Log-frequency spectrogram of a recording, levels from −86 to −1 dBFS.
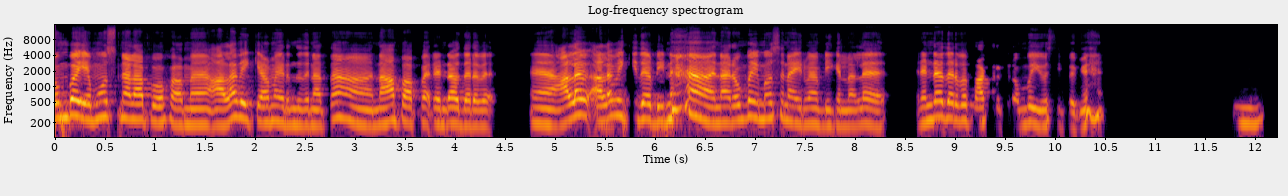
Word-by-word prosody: ரொம்ப 250 +4 +3 0.2
எமோஷன்னலா 245 -1 0
போகாம, 205 -3 -2 0.3
அழவைக்காம 215 -2 0
இருந்ததுன்னா 185 -1 -4
தான் 245 -2 +2 0.3
நான் 215 +2 +1
பாப்பேன், 205 -1 -2
2வது 195 -1 +1
தடவ. 175 0 -2 0.5
அ - - -1 0.3
அழ - - +4 0.3
அழவைக்குது 240 -1 0
அப்படின்னா, 210 -3 0 0.4
நான் 205 +1 +2
ரொம்ப 230 +4 -2
எமோஷன் 240 -2 -3
ஆயிருவேன் 195 0 -3
அப்படிங்கறனால, 175 +1 -5 0.6
2வது 255 +3 +2
தறவ 220 -1 -2
பாக்கறக்கு 195 -1 -5
ரொம்ப 200 +2 -4
யோசிப்பங்க. 165 -2 -9 1.5
ம். 195 +1 -10
205 Hz, 125 wpm, -21 LUFS, 185-235 Hz, 1.5 s, அழ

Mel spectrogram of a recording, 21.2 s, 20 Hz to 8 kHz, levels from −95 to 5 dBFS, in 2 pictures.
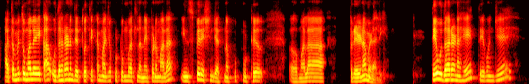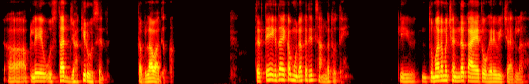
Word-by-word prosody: आता 190 - +1
मी 190 +2 +2
तुम्हाला 200 -1 +6
एक 200 0 +5
अ, - - +5
उदाहरण 175 +4 +3
देतो. 160 -2 +1
ते - - -2
काय 165 - -3
माझ्या 150 0 -1
कुटुंबातलं 150 -2 -4
नाही 130 0 -1
पण 145 - 0
मला 130 - 0 0.3
इन्स्पिरेशन 170 +2 +1
ज्यातनं 130 0 -5
खूप 150 - -15
मोठं 145 +1 -1 0.6
अ, 120 -1 -7
मला 135 +3 -1 0.8
प्रेरणा 135 +5 +4
मिळाली. - - -5 1.0
ते 190 - +10
उदाहरण 180 -2 +5
आहे 165 +7 0 0.2
ते 155 - -2
म्हणजे 160 +6 -3 0.6
अ, - - -11
आपले 140 +1 -3
उस्ताद 130 +2 +1
झाकीर 120 +7 -1
हुसेन 120 -5 -7 0.7
तबलावादक. 125 +3 -1 1.7
तर 140 - -3
ते 175 - +1
एकदा 180 +2 0
एका 185 +1 0
मुलाखतीत 170 +1 -3
सांगत 125 -6 -9
होते. - - -16 1.1
की - - -7 0.5
तुम्हाला 150 +3 +3
मग 165 0 -1
छंद 150 -2 0
काय 135 -2 +5
आहेत 130 +1 +2
वगैरे 120 -1 -2
विचारलं. 105 -3 -8
150 Hz, 135 wpm, -23 LUFS, 130-170 Hz, 1.7 s, ते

